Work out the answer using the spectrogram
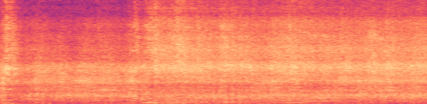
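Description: Passenger train running, a steady rumble and rattle heard from inside the coach, growing a little louder about two seconds in.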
